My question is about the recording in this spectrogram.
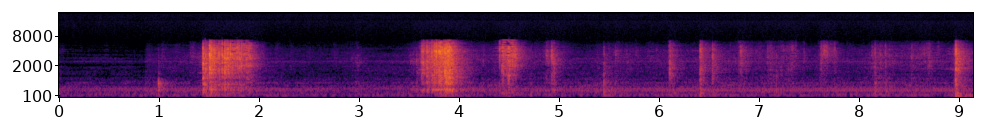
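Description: Plastic cling film crinkling in a few short bursts as it is wrapped around a block of pie dough, the two loudest about a second and a half and four seconds in, with small crackles between, over a faint steady hum.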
